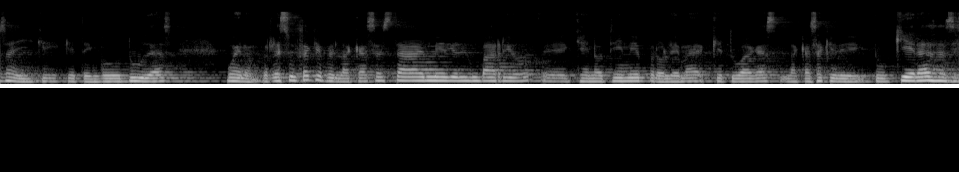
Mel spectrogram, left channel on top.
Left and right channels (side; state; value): right; silent; digital silence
